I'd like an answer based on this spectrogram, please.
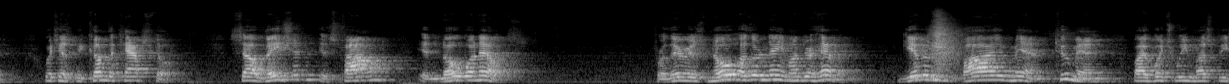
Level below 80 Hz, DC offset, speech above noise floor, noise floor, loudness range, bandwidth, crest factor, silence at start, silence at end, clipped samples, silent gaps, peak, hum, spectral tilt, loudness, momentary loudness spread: -64 dBFS; under 0.1%; 33 dB; -53 dBFS; 3 LU; 14 kHz; 20 dB; 0 s; 0 s; under 0.1%; none; -2 dBFS; none; -5.5 dB/octave; -20 LUFS; 14 LU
